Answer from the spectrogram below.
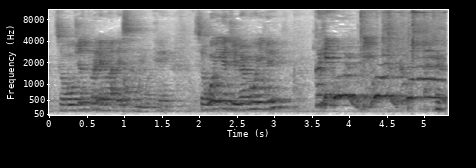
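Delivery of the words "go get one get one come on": very high, eager dog-calling voice; excited dog cheering. Real, not acted.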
